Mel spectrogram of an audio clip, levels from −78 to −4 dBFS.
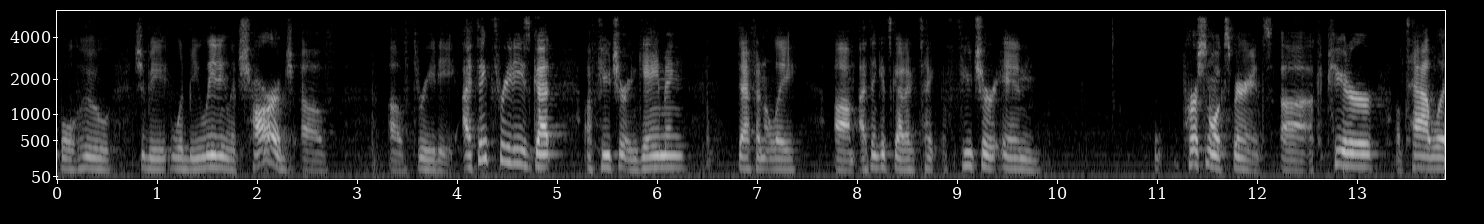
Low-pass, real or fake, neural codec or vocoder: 5.4 kHz; real; none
